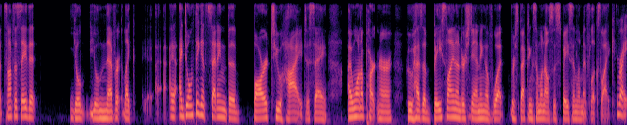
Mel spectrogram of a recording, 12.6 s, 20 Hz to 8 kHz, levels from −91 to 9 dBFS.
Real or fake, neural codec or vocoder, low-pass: real; none; 7.2 kHz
